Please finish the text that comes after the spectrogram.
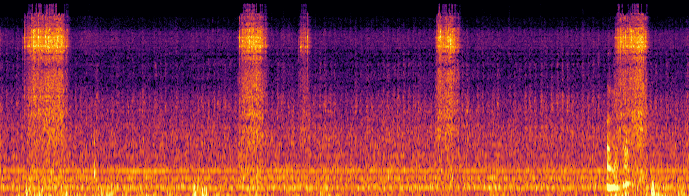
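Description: A sewing machine stitching a round neck on a blouse runs in four short, close bursts spread across the stretch, with a steady background hum and a voice talking between the runs.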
